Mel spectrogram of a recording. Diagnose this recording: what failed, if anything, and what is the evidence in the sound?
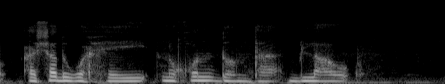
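Nothing failed in this recording.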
